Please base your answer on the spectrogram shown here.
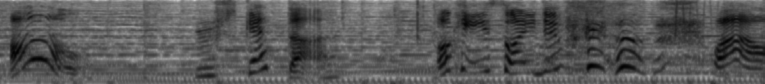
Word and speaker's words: bruschetta: It's Italian and it's pronounced like scut. Oh! Bruschetta.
